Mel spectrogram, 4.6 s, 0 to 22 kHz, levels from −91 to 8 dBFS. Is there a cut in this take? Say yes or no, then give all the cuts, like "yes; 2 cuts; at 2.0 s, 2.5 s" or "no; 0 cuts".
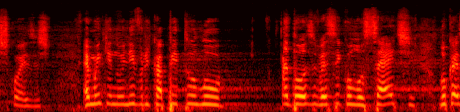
yes; 2 cuts; at 1.0 s, 1.5 s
